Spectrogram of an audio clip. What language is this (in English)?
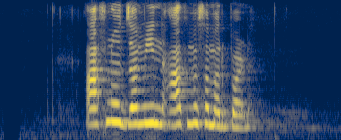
Nepali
